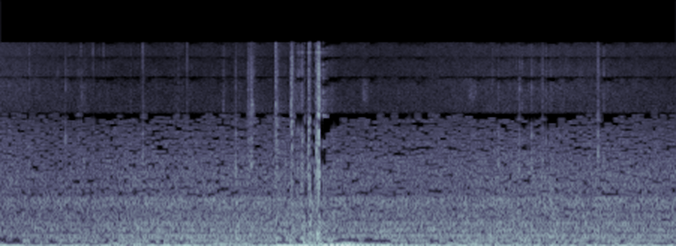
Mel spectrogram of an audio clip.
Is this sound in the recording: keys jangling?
yes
